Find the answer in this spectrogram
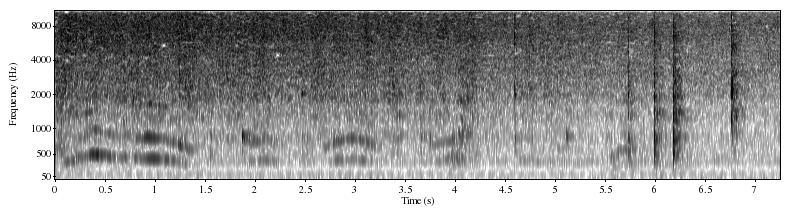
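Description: Chilli-garlic sauce of ketchup, soy sauce and vinegar sizzling in oil in a nonstick kadhai while a spatula stirs and scrapes through it. Near the end come a few sharp knocks of the spatula against the pan.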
